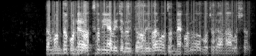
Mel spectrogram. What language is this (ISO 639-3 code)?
ben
